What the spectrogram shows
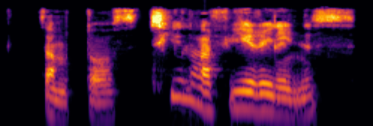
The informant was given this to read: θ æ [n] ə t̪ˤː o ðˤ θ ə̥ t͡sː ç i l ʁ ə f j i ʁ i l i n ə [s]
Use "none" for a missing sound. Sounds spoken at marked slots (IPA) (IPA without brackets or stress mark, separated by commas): m, s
